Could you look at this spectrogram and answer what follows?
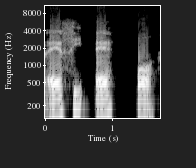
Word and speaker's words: SEO: sobre isso aquela sigla s e o que em inglês como ela vem do inglês a gente pronuncia seo tá que significa se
